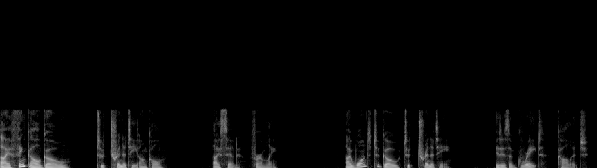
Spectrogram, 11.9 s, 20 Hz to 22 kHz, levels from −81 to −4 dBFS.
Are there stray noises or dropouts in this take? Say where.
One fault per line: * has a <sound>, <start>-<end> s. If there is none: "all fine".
all fine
